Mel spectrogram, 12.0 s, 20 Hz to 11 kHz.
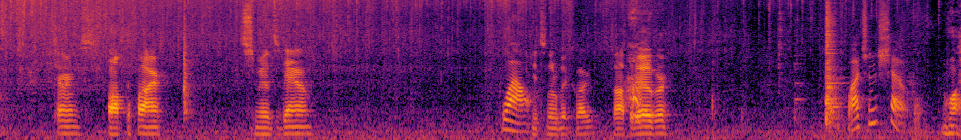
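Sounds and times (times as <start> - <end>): omelet sizzling in pan: 0.0 - 12.0.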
